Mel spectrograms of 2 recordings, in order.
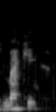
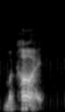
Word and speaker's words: Mackay: I remember when I first saw that name written when I was about 13, thinking it was Mackie. Of course, it's a Scots surname pronounced Mackay.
